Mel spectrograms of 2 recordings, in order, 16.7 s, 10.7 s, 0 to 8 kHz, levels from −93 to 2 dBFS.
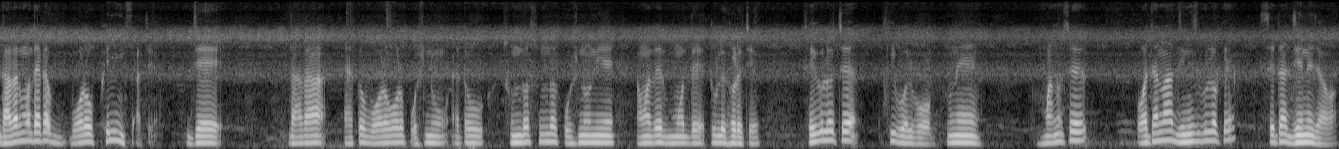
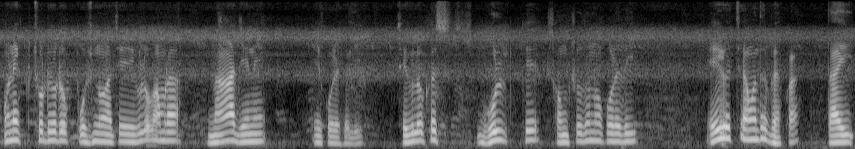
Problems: constant background noise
